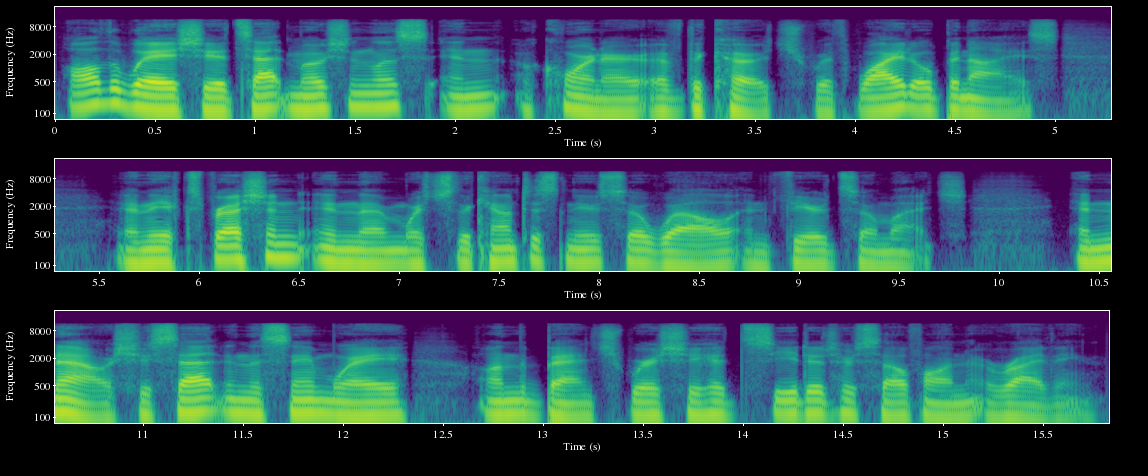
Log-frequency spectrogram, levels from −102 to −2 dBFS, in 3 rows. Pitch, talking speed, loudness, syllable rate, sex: 110 Hz, 190 wpm, -20 LUFS, 4.4 syllables/s, male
